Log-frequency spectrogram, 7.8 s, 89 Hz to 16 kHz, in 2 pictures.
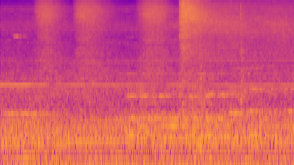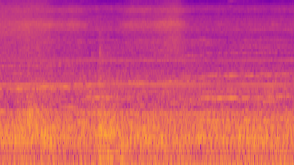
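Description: Keihan 5000 series commuter train drawing to a stop at the platform and standing with its doors open. Several short hisses of air come in the first two and a half seconds, the last one the loudest, over a steady low hum from the train.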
